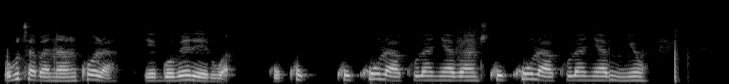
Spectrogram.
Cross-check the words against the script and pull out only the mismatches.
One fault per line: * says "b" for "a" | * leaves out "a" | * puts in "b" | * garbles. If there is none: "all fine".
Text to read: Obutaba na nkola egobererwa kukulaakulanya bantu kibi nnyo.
* says "kukulaakulanya" for "kibi"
